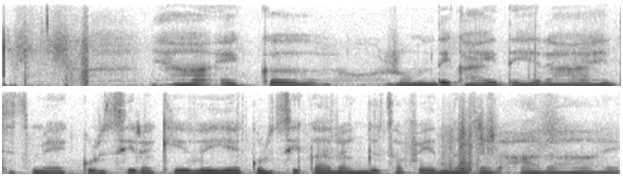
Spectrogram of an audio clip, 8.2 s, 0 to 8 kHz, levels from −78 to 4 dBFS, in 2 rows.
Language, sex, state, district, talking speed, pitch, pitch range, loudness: Hindi, female, Goa, North and South Goa, 155 wpm, 200 Hz, 195-205 Hz, -26 LUFS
